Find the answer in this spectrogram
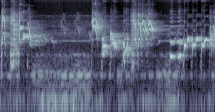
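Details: Green leafbird song used as a lure to provoke singing, in a harsh rapid-fire style: loud bursts of squawky, scratchy notes and jumbled chatter separated by short pauses.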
